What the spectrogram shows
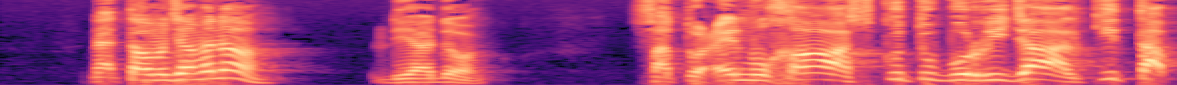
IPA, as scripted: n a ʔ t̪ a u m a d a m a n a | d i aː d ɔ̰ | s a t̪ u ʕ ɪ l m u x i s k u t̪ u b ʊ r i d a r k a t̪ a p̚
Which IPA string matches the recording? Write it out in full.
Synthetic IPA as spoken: n a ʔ t̪ a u m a d͡ʒ a m a n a | d i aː d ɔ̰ | s a t̪ u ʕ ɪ l m u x a s k u t̪ u b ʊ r i d͡ʒ a l k i t̪ a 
